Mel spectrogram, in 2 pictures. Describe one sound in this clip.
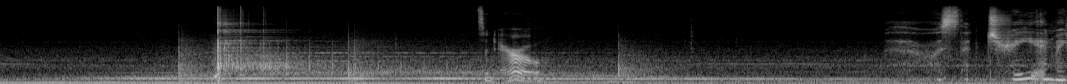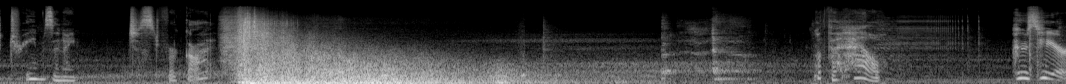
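A door creaks and shuts.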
